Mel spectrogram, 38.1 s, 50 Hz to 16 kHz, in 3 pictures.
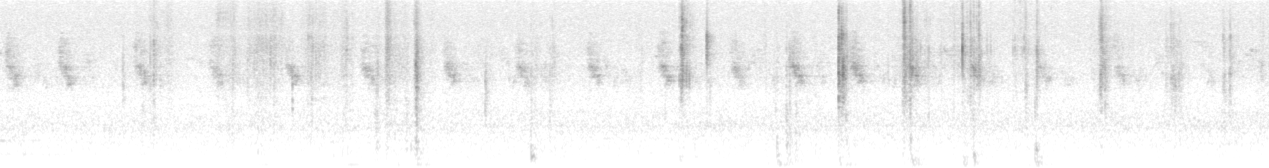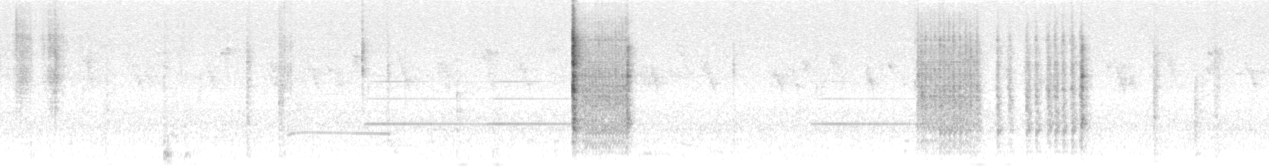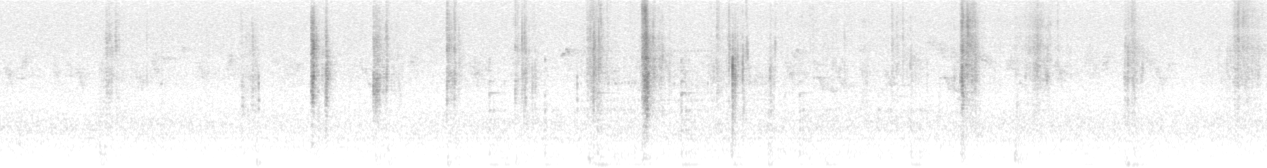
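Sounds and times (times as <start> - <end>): electronic warning tone: 15.6 - 19.0, 20.8 - 22.5
rapid starter clicking: 21.8 - 23.6.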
